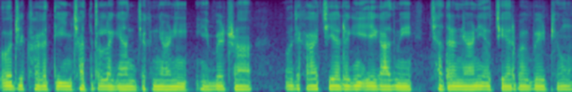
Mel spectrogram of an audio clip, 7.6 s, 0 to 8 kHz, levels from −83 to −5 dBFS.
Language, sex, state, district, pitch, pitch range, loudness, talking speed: Garhwali, male, Uttarakhand, Uttarkashi, 105 Hz, 100-105 Hz, -17 LUFS, 175 wpm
